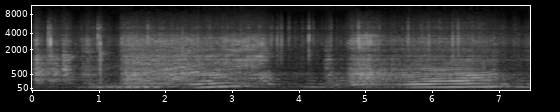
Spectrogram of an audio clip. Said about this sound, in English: I looked again at the limousine. An official car of the MVD. Trying to be as casual as possible, I went over and looked in. The ignition keys were there. I got in quickly, stepped on the starter.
